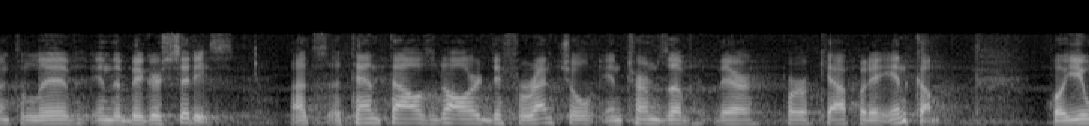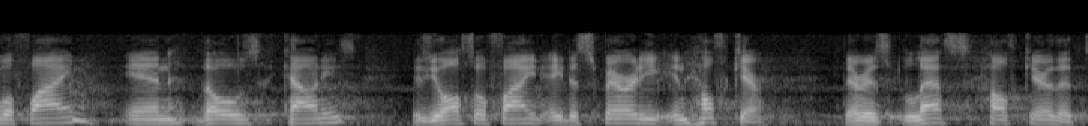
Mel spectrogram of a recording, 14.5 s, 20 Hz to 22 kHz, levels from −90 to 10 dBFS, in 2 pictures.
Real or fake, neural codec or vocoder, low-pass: fake; codec, 16 kHz, 16 kbps, FunCodec, trained on Chinese and English, 50 frames a second; 7.2 kHz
